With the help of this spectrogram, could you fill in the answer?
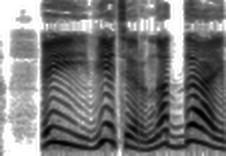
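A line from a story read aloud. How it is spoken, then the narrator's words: Exclaiming. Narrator (Russian): воскликнула я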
